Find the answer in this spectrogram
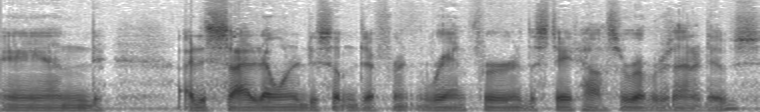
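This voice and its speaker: Vocal fry in a male voice pitched very deep and low, moving at a fairly quick clip. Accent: American. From US Midwest, St. Louis area. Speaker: political candidate. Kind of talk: interview. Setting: church. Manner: halting, many fillers and repeats.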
